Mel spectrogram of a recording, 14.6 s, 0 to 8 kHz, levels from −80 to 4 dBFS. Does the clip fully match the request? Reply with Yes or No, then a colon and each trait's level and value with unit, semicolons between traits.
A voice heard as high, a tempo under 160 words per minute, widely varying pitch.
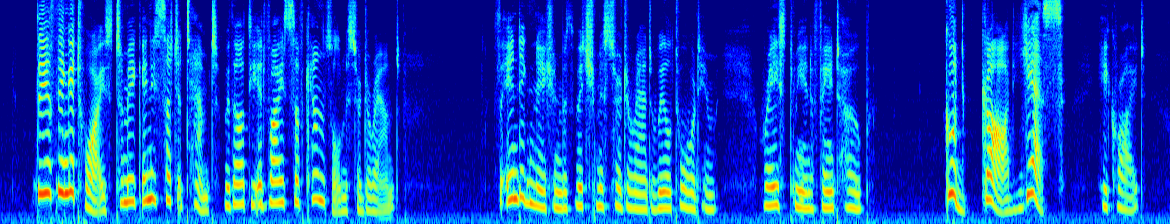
Yes: high, 245 Hz; average, 150 wpm; wide, 5.8 semitones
